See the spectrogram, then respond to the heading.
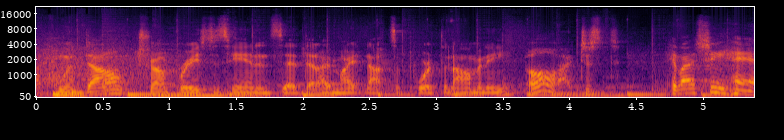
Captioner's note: audience cheering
